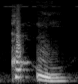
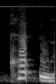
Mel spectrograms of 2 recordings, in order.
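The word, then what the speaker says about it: koʻu: And then the answer, o mea ko'u inoa. Ko'u, that's the difference. Ko'u, that okina is really important.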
